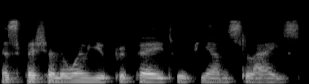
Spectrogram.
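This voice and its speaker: A young man with a Ghanaian accent, a guest in a podcast interview, speaking in a measured way with frequent pauses and fillers. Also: deep voice, monotone, mellow, highs cut off. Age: young adult.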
